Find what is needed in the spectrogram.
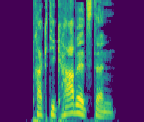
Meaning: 1. superlative degree of praktikabel 2. inflection of praktikabel: strong genitive masculine/neuter singular superlative degree
- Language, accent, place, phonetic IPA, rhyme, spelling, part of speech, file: German, Germany, Berlin, [pʁaktiˈkaːbl̩stn̩], -aːbl̩stn̩, praktikabelsten, adjective, De-praktikabelsten.ogg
